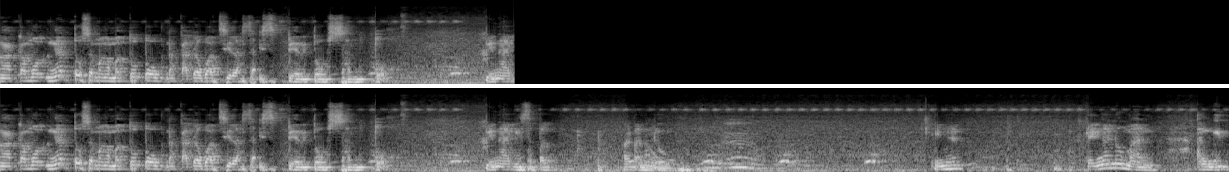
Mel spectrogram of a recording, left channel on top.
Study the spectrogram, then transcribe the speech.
kamot ngadto sa mga magtutuog nakadawat sila sa Espiritu Santo. Pinagi sa pagpandong. Amen. Kay ngano man ang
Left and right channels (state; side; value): drops out; left; at 5.2 s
